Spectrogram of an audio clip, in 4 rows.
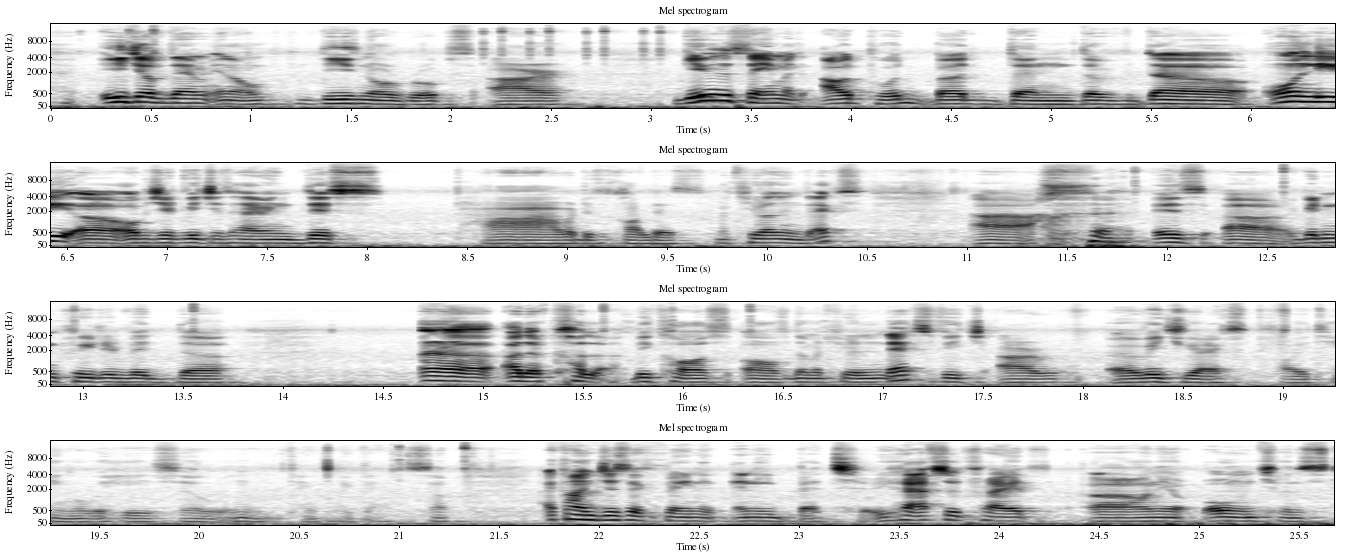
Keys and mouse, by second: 0.5 Tab, 2.8-9.2 drag, 11.3 Tab, 12.6 middle click, 16.4 middle click, 16.8 middle click, 21.1-25.2 middle drag.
